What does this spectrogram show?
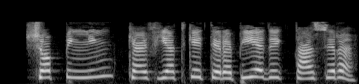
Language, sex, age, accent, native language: Uzbek, female, 19-29, Namangan, Uzbek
